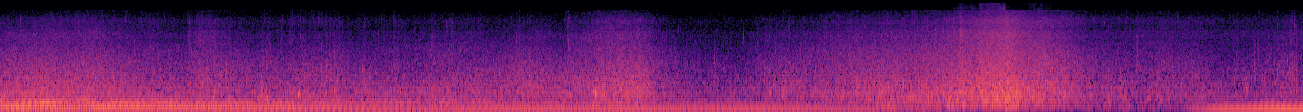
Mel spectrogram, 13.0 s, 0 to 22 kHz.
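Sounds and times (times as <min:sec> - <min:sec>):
low background drone: 0:00.0 - 0:09.2, 0:11.9 - 0:13.0
sea waves washing ashore: 0:07.7 - 0:13.0.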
